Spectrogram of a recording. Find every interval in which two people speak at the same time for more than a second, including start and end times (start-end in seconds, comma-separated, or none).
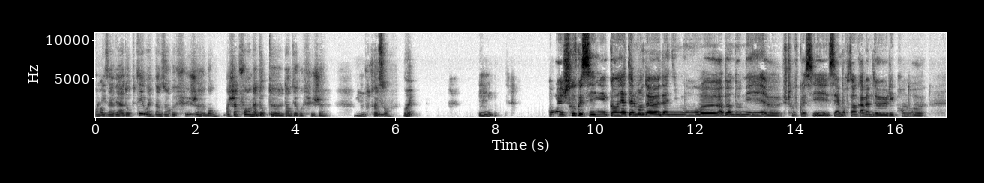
none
